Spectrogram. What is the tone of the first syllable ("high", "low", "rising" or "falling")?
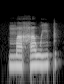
low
